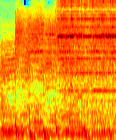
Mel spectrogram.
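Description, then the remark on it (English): A school bell rings loudly and without pause for about two seconds, a harsh, metallic clatter with a shrill high overtone sustained throughout. No voices are heard. “It's time for school, but you're not going to be saved by this bell.”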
